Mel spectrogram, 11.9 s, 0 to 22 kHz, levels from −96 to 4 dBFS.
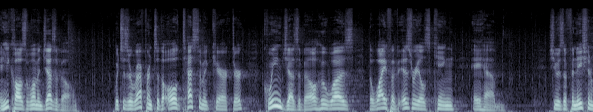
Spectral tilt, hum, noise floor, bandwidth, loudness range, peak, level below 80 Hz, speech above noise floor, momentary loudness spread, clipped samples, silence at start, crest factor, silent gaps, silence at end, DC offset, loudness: -7.5 dB/octave; none; -60 dBFS; 14.5 kHz; 4 LU; -6 dBFS; -44 dBFS; 38 dB; 13 LU; under 0.1%; 0 s; 16 dB; none; 0 s; under 0.1%; -23 LUFS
